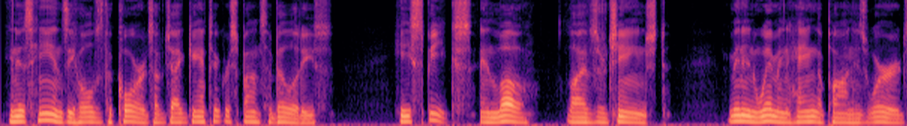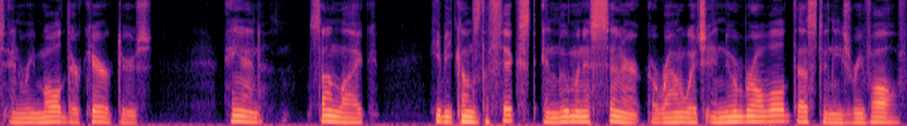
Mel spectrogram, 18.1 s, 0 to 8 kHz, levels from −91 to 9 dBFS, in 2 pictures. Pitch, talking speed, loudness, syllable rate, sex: 110 Hz, 140 wpm, -17 LUFS, 5.0 syllables/s, male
